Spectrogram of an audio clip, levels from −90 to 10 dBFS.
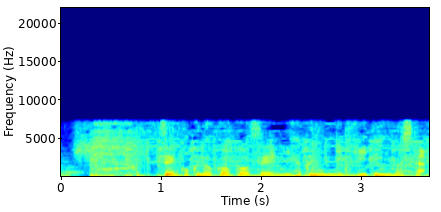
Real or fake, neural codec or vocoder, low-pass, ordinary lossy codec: fake; vocoder, 44.1 kHz, 128 mel bands every 512 samples, BigVGAN v2; 7.2 kHz; none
